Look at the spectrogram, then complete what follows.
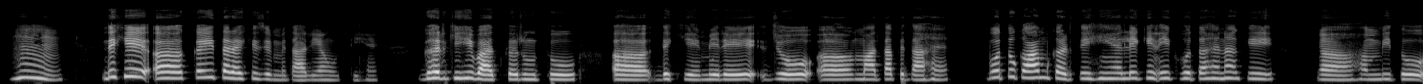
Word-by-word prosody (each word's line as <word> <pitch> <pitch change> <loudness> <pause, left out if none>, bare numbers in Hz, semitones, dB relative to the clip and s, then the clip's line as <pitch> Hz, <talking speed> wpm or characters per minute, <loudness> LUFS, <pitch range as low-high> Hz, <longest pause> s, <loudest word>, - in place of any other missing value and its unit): हुँ। 285 -8 -1 0.4
देखिए 345 +1 +5
अ, 285 -1 +4
कई 320 +1 +2
तरह 285 -3 +5
की 265 0 -8
ज़िम्मेदारियाँ 210 -3 -6
होती 200 0 -19
हैं। 205 -1 -18 0.4
घर 285 +2 +6
की 285 +1 -2
ही 290 - +3
बात 225 -3 +4
करूँ 235 -1 0
तो 225 -1 0 0.3
अ, 230 - +3 0.4
देखिए 230 -1 -3
मेरे 230 +1 +1 0.2
जो 240 -2 +3
अ, 225 +1 -1
माता-पिता 235 -1 -1
हैं। 220 -1 -8 0.4
वो 320 +1 +1
तो 345 +1 -4
काम 310 0 +5
करते 270 -3 -1
ही 270 +1 -3
हैं। 270 0 -2
लेकिन 280 +1 -3
एक 280 0 -4
होता 270 -1 -2
है 275 +1 -2
ना 285 0 -1
कि 260 -3 -5 0.5
अ, - - 0 0.3
हम 230 0 -7
भी 245 - -7
तो 235 +1 -2
245 Hz, 160 wpm, -20 LUFS, 230-280 Hz, 0.5 s, घर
